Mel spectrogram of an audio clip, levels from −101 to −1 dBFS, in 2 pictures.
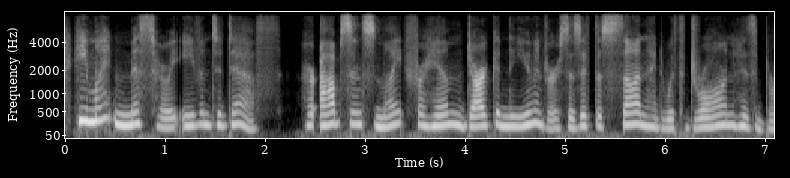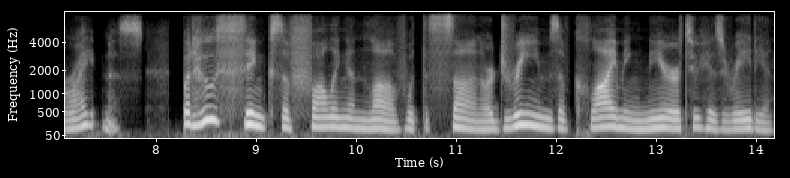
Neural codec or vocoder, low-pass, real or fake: codec, 16 kHz in and 24 kHz out, 0.9 kbps, LongCat-Audio-Codec, fine tuned four codebook decoder; 7.2 kHz; fake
